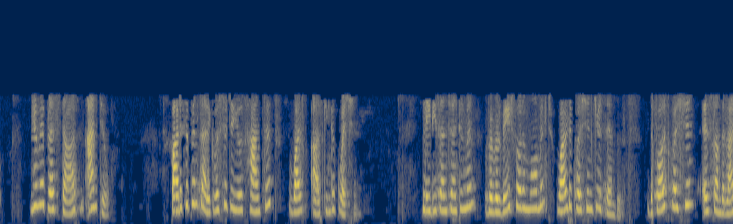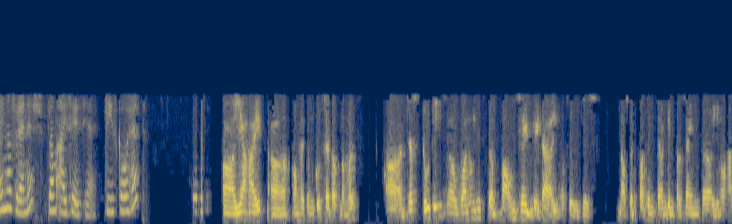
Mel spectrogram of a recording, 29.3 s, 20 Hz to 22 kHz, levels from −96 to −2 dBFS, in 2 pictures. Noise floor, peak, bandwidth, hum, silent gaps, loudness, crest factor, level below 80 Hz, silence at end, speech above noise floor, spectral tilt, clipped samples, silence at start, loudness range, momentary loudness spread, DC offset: -76 dBFS; -2 dBFS; 4 kHz; none; 18.95-19.08 s; -20 LUFS; 18 dB; -64 dBFS; 0 s; 56 dB; -10 dB/octave; under 0.1%; 0.6 s; 8 LU; 12 LU; under 0.1%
